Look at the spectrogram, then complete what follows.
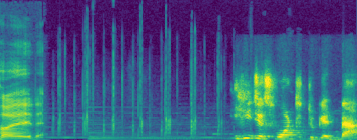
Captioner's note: players clapping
